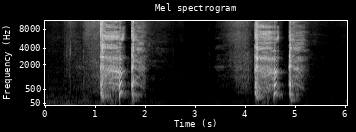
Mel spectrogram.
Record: cough_length: 6.1 s
cough_amplitude: 32768
cough_signal_mean_std_ratio: 0.38
survey_phase: beta (2021-08-13 to 2022-03-07)
age: 45-64
gender: Female
wearing_mask: 'No'
symptom_none: true
smoker_status: Never smoked
respiratory_condition_asthma: false
respiratory_condition_other: false
recruitment_source: Test and Trace
submission_delay: 1 day
covid_test_result: Negative
covid_test_method: LFT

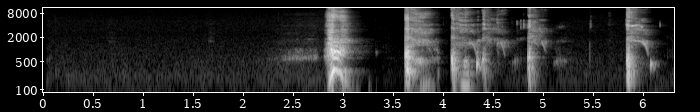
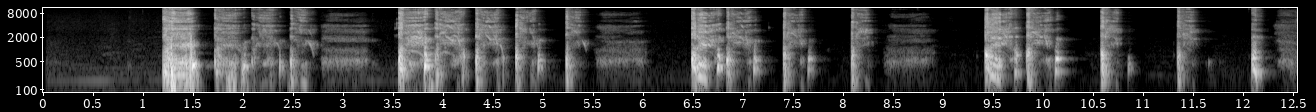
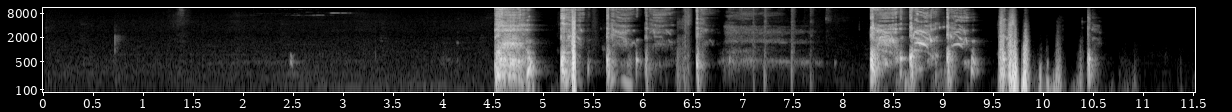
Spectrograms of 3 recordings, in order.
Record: exhalation_length: 6.3 s
exhalation_amplitude: 32767
exhalation_signal_mean_std_ratio: 0.23
cough_length: 12.5 s
cough_amplitude: 32768
cough_signal_mean_std_ratio: 0.33
three_cough_length: 11.5 s
three_cough_amplitude: 32768
three_cough_signal_mean_std_ratio: 0.27
survey_phase: beta (2021-08-13 to 2022-03-07)
age: 45-64
gender: Female
wearing_mask: 'No'
symptom_cough_any: true
symptom_new_continuous_cough: true
symptom_runny_or_blocked_nose: true
symptom_shortness_of_breath: true
symptom_sore_throat: true
symptom_fatigue: true
symptom_headache: true
symptom_change_to_sense_of_smell_or_taste: true
symptom_onset: 3 days
smoker_status: Ex-smoker
respiratory_condition_asthma: false
respiratory_condition_other: false
recruitment_source: Test and Trace
submission_delay: 1 day
covid_test_result: Positive
covid_test_method: RT-qPCR
covid_ct_value: 24.6
covid_ct_gene: ORF1ab gene
covid_ct_mean: 25.0
covid_viral_load: 6500 copies/ml
covid_viral_load_category: Minimal viral load (< 10K copies/ml)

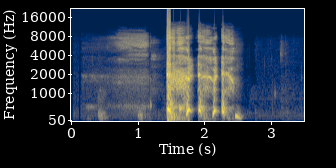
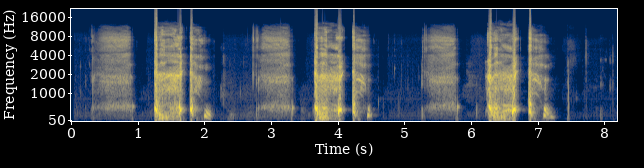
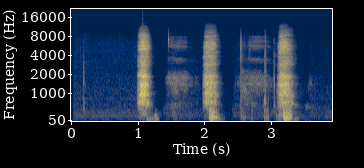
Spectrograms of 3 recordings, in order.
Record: cough_length: 3.5 s
cough_amplitude: 32768
cough_signal_mean_std_ratio: 0.35
three_cough_length: 8.2 s
three_cough_amplitude: 32768
three_cough_signal_mean_std_ratio: 0.36
exhalation_length: 3.9 s
exhalation_amplitude: 28306
exhalation_signal_mean_std_ratio: 0.29
survey_phase: beta (2021-08-13 to 2022-03-07)
age: 18-44
gender: Female
wearing_mask: 'No'
symptom_cough_any: true
symptom_new_continuous_cough: true
symptom_runny_or_blocked_nose: true
symptom_sore_throat: true
symptom_diarrhoea: true
symptom_headache: true
symptom_change_to_sense_of_smell_or_taste: true
symptom_loss_of_taste: true
symptom_onset: 4 days
smoker_status: Never smoked
respiratory_condition_asthma: false
respiratory_condition_other: false
recruitment_source: Test and Trace
submission_delay: 2 days
covid_test_result: Positive
covid_test_method: RT-qPCR
covid_ct_value: 20.4
covid_ct_gene: N gene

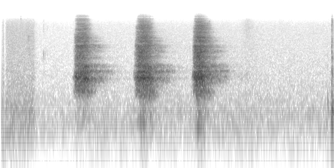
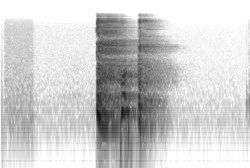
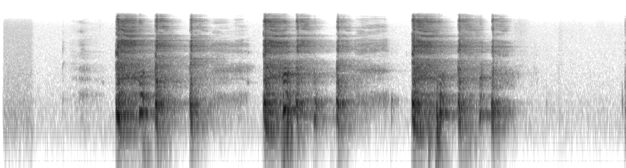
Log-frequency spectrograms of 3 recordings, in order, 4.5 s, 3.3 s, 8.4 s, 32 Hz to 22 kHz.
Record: exhalation_length: 4.5 s
exhalation_amplitude: 3138
exhalation_signal_mean_std_ratio: 0.37
cough_length: 3.3 s
cough_amplitude: 20591
cough_signal_mean_std_ratio: 0.32
three_cough_length: 8.4 s
three_cough_amplitude: 17924
three_cough_signal_mean_std_ratio: 0.41
survey_phase: beta (2021-08-13 to 2022-03-07)
age: 45-64
gender: Female
wearing_mask: 'No'
symptom_cough_any: true
symptom_runny_or_blocked_nose: true
symptom_sore_throat: true
symptom_headache: true
symptom_onset: 4 days
smoker_status: Never smoked
respiratory_condition_asthma: false
respiratory_condition_other: false
recruitment_source: Test and Trace
submission_delay: 2 days
covid_test_result: Negative
covid_test_method: RT-qPCR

